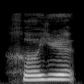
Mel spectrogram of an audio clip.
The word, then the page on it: 合约: hé yuē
